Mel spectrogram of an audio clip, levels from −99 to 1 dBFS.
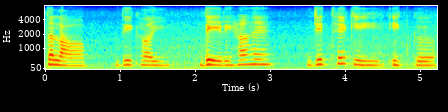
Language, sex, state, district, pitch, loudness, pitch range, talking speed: Punjabi, female, Punjab, Kapurthala, 205 Hz, -20 LUFS, 195-225 Hz, 105 wpm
